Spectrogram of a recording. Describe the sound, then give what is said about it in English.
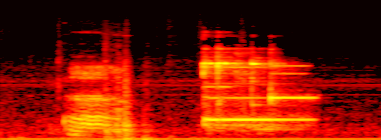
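A phone ringtone plays as two bursts of bright electronic chime tones. The first burst is shorter and warbling. The second holds clearer sustained notes before it stops abruptly. “hold on a sec. My phone's ringing.”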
